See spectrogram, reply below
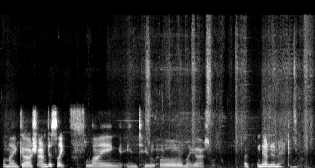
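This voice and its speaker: A woman's voice: medium pitch, steady tone, takes it slowly, darkish tone. A young woman streaming a game, chatting casually and exclaiming readily as she reacts to play. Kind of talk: casual co-op gameplay chat.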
